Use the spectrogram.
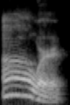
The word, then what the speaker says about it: hour: Jujur itu tulisannya hones ya, dibacanya an h-nya hilang ya kayak jam kita tulisannya ya, bacanya hour.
